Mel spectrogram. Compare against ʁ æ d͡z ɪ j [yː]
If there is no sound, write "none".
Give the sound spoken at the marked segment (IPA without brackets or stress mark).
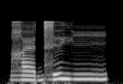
iː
